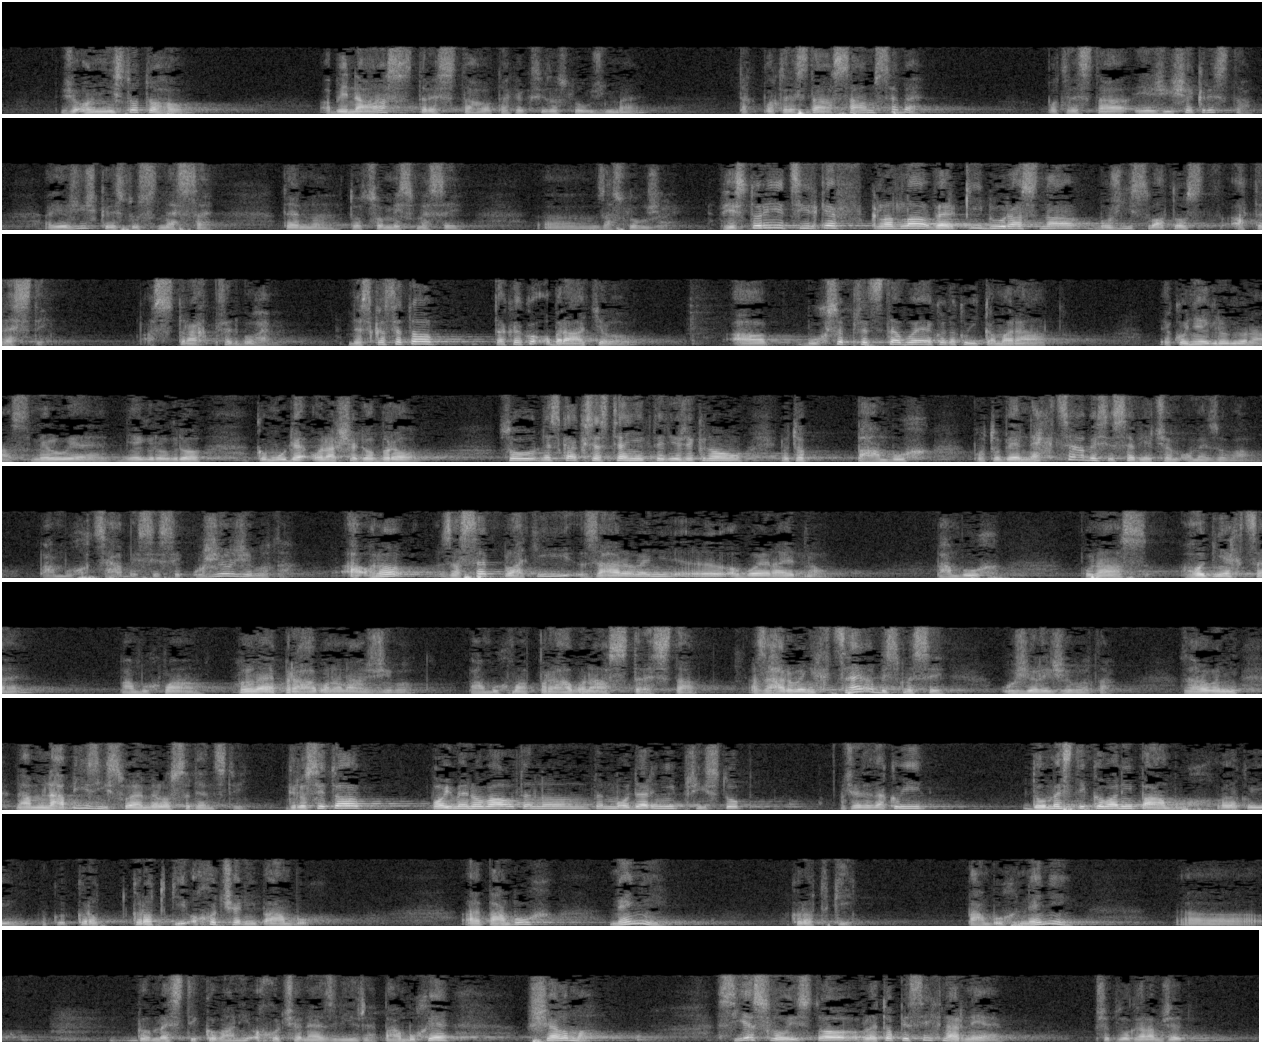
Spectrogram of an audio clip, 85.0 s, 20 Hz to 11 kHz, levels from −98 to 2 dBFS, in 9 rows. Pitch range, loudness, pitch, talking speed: 130-180 Hz, -23 LUFS, 150 Hz, 130 wpm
